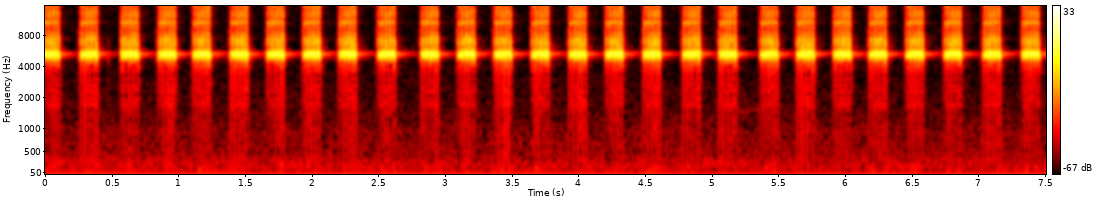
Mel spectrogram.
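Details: Crickets at night, recorded without loops on a Sony PCM D100: an unbroken, metronome-like train of bright, high-pitched chirps, about three and a half per second, over complete quiet.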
